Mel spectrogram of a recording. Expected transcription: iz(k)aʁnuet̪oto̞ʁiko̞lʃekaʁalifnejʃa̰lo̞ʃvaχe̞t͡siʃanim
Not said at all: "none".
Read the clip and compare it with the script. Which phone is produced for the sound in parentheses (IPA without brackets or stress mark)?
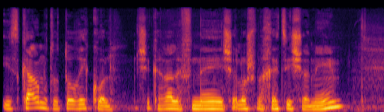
k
